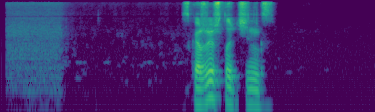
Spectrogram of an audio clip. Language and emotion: Russian, neutral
